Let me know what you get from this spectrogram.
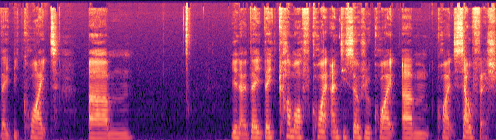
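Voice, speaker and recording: A man with a British accent and a fairly high pitch speaks at a fairly slow pace in a bright, sharp tone with fairly even intonation. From Britain. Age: 20s. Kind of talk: casual chat. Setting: home bedroom. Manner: halting with many fillers.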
